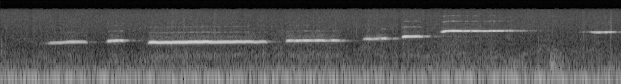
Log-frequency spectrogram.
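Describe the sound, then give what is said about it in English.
A person whistles a slow, simple tune alone, with clear sustained notes stepping gradually upward in pitch, steady over a low background hum. “Is you got a whistle, mister?”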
